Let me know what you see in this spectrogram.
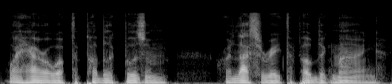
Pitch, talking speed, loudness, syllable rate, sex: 80 Hz, 170 wpm, -20 LUFS, 5.8 syllables/s, male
